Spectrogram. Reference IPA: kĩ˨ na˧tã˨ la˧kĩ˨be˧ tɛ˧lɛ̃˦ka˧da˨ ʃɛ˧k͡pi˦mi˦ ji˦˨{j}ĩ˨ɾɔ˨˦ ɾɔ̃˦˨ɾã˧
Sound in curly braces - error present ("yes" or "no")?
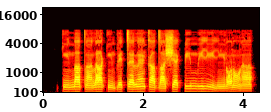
no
